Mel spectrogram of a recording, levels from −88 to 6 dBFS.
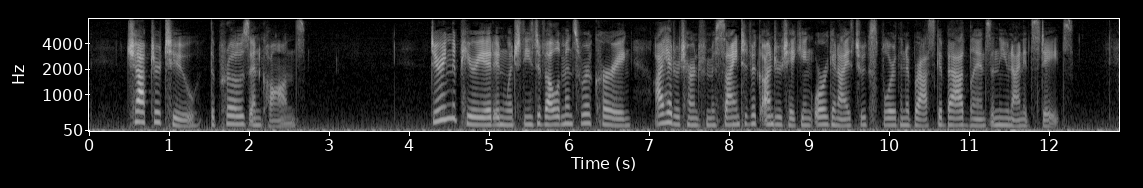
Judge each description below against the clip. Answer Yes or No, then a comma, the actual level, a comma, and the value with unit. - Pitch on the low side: No, high, 195 Hz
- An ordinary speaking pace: Yes, average, 150 wpm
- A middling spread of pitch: No, narrow, 2.3 semitones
